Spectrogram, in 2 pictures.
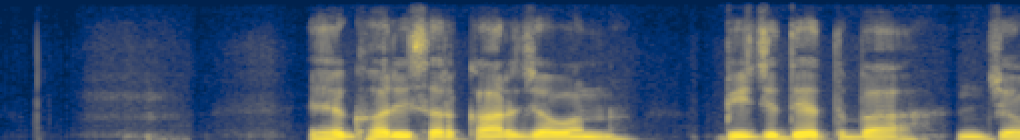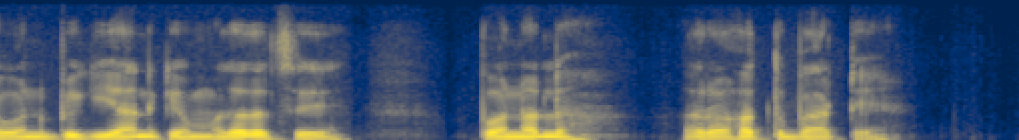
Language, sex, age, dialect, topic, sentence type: Bhojpuri, male, 18-24, Northern, agriculture, statement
